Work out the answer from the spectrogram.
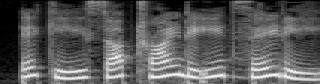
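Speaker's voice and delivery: loud drawn-out holler. Reading a story, a character hollers at a small dog gnawing a bigger dog: hollering. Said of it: "Daniil hollers".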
